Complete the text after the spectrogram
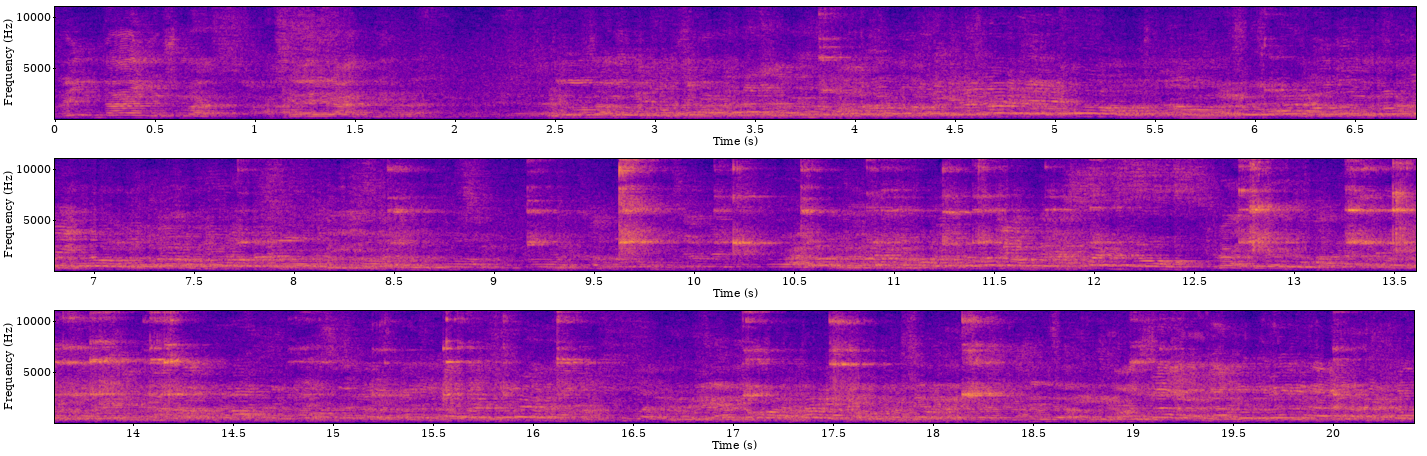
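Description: A group of men talk and cheer loudly together in a room.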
